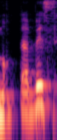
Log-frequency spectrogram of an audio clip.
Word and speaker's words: مقتبس: ہم ہجے کرتے ہیں، میم پہ پیش ہے، میم قاف تے بے سین، مقتبس ہیں، کیونکہ دراصل یہ ملک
